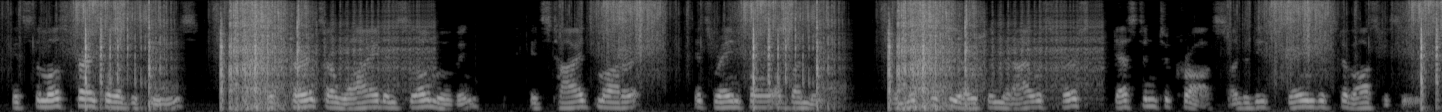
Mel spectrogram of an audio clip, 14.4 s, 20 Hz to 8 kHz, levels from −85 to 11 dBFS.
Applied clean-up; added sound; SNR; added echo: none; Coin (dropping); -4 dB; none.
